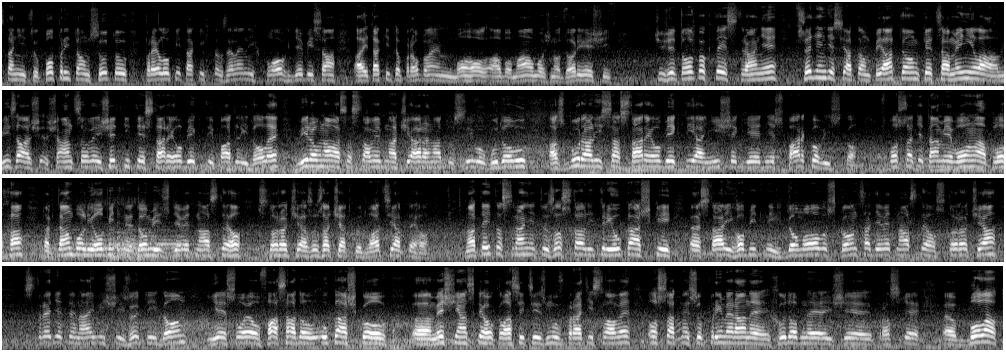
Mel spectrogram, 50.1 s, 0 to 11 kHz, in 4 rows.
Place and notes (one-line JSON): {"title": "Pri Lacinke", "date": "2014-06-13 19:58:00", "description": "Unedited recording of a talk about local neighbourhood.", "latitude": "48.16", "longitude": "17.11", "altitude": "161", "timezone": "Europe/Bratislava"}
